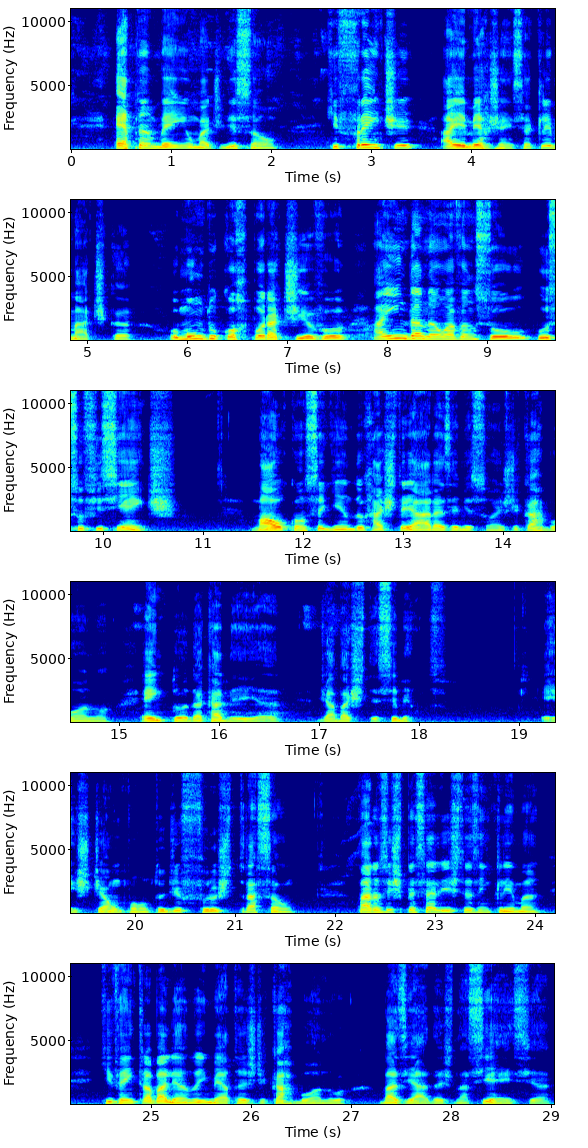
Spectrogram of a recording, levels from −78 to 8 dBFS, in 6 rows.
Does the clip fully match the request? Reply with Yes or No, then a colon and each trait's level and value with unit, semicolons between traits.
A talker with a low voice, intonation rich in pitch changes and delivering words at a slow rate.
Yes: low, 115 Hz; wide, 6.6 semitones; slow, 105 wpm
